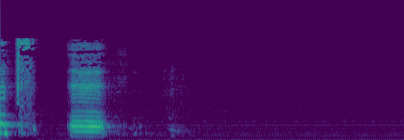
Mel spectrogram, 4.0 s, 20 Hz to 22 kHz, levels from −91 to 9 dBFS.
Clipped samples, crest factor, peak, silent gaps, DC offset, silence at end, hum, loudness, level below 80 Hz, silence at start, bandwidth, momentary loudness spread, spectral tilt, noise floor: under 0.1%; 22 dB; -18 dBFS; none; under 0.1%; 2.95 s; none; -33 LUFS; -86 dBFS; 0 s; 7.2 kHz; 8 LU; -1.5 dB/octave; -81 dBFS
